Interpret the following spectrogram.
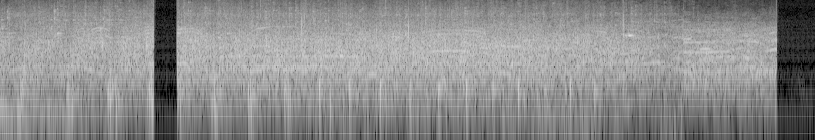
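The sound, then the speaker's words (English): A packed, full-house stadium crowd at a baseball game between Ole Miss and Mississippi State roars continuously in a loud, dense wash of cheering and voices, with steady rhythmic thumps of clapping or stomping running underneath throughout. “Listen to that crowd.”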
